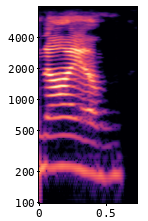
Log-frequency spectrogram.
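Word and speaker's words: Mnium: is Politico and then nyam is the moss on the right the M is silent and so it kind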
